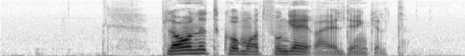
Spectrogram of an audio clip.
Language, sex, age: Swedish, male, 30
